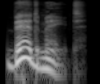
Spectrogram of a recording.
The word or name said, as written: bedmate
